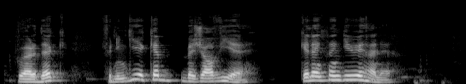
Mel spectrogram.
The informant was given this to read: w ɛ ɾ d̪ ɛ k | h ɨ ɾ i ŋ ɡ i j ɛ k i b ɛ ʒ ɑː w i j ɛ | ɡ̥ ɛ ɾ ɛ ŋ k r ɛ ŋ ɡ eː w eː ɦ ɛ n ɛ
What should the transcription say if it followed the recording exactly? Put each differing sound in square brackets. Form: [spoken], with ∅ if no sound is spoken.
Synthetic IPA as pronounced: w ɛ ɾ d̪ ɛ k | [f] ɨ ɾ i ŋ ɡ i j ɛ k [ɛ] b ɛ ʒ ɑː [v] i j ɛ | ɡ̥ ɛ [l] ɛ ŋ k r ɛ ŋ ɡ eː w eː ɦ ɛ n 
